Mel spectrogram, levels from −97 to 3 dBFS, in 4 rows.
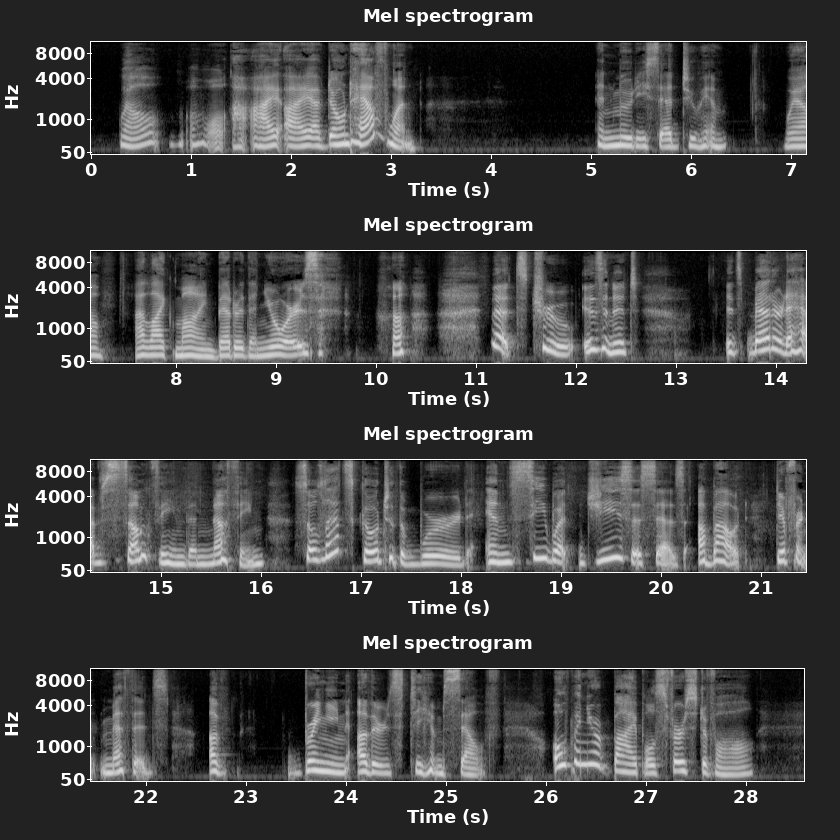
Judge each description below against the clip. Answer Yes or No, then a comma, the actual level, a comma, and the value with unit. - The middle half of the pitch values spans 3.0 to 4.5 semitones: No, wide, 5.6 semitones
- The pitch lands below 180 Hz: No, high, 195 Hz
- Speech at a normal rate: No, slow, 120 wpm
